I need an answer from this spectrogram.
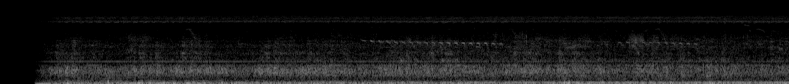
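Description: Distant diesel power-set train running, a steady low rumble from a train still out of sight across the fields. A bird's short rapid trill sounds about halfway through.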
